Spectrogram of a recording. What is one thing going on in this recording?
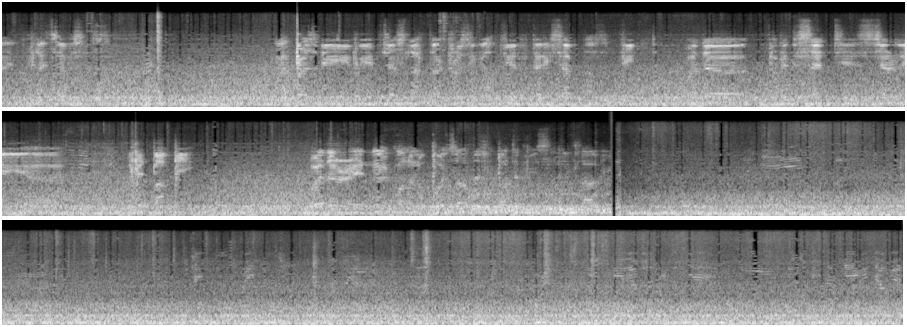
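A jet engine drones with a steady low roar inside an aircraft cabin.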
